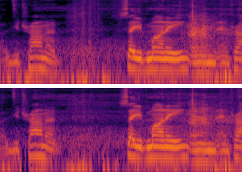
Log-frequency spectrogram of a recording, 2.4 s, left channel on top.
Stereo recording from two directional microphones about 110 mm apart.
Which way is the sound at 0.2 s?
25° right (ahead or behind).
